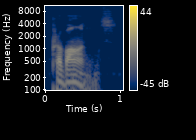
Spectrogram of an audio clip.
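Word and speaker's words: Provence: his wife's relatives from provance pronounced proong he imported officials by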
